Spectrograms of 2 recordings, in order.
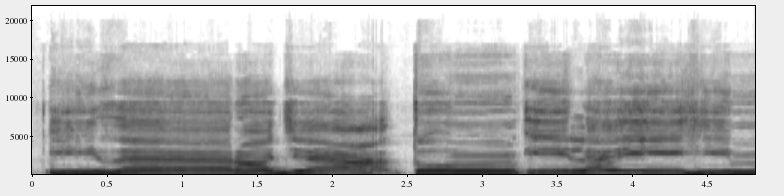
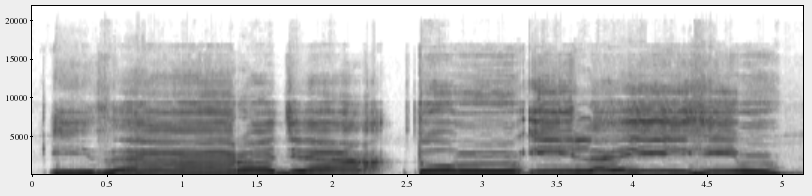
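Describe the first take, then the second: No difference in how they are said.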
